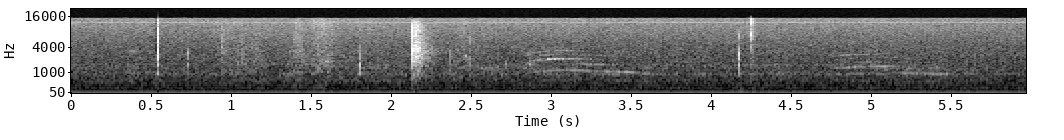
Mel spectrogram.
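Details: Cat giving two short, falling, harmonic meows a couple of seconds apart, with sharp clicks and taps sounding between them in a quiet room.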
